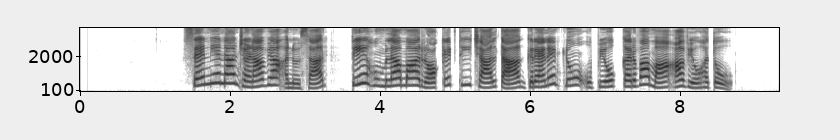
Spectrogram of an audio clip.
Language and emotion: Gujarati, neutral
